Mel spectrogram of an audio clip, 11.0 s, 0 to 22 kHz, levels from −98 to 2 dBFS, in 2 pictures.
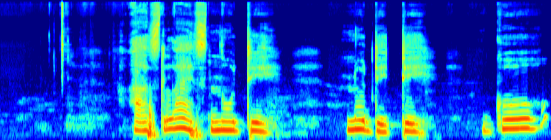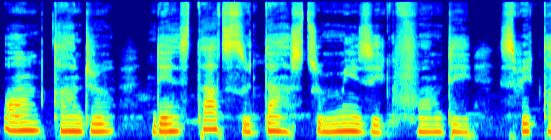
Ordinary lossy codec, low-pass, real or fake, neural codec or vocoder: none; none; real; none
